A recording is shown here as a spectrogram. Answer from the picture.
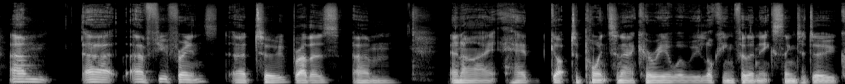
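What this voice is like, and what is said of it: New Zealand accent. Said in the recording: “It started on a beach in New Zealand. ... As you probably get from my accent.”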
